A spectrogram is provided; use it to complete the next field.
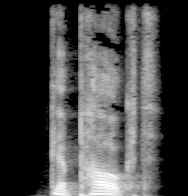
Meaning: past participle of pauken
- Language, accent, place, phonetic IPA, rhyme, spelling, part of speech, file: German, Germany, Berlin, [ɡəˈpaʊ̯kt], -aʊ̯kt, gepaukt, verb, De-gepaukt.ogg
